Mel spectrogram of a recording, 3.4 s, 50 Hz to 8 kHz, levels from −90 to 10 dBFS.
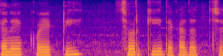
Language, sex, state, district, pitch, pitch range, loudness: Bengali, male, Assam, Hailakandi, 145 Hz, 135-150 Hz, -18 LUFS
